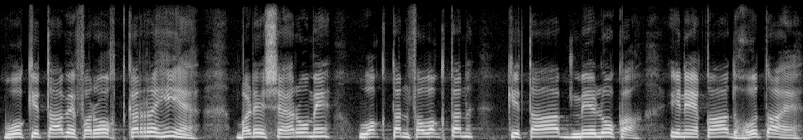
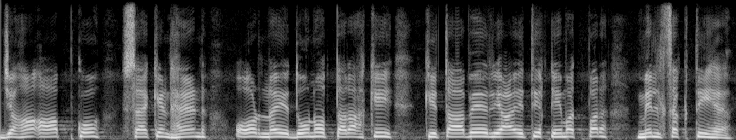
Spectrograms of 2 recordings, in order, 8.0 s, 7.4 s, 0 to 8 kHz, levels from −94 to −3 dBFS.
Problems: constant background noise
